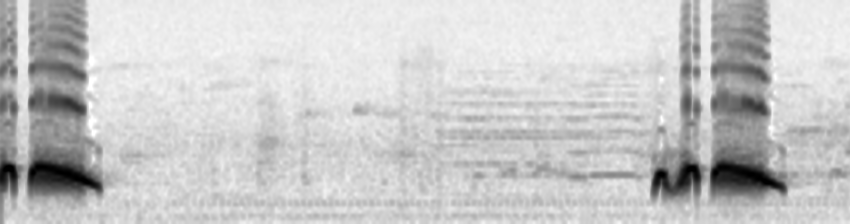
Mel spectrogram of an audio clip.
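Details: Wild-caught spotted dove with the high, bell-like Kim Đồng voice: the tail of one long coo, a pause of about four seconds, then a full phrase of two quick coos and a long falling coo.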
